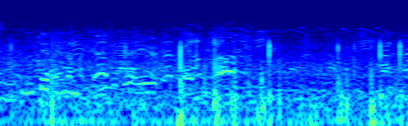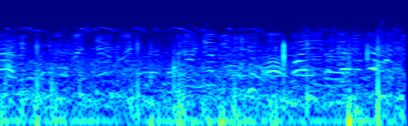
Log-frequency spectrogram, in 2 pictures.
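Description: Faint, overlapping voices of rugby players and touchline spectators calling and chatting on an open field, with a brief knock about two seconds in.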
